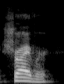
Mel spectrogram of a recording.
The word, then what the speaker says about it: Shriver: Shriver.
